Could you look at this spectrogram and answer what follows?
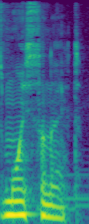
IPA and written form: ˈmɔɪsəˌnaɪt (Moissanite)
